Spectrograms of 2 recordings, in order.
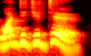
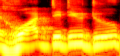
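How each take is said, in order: First: WHAT DID YOU DO run together, "di-joo"; quicker, blended "what di-joo do"; linked pronunciation. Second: WHAT DID YOU DO slow, each word separate. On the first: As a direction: glide "did you" into a j sound. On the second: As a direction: textbook "what, did, you, do" without blending. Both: Shown as a demonstration. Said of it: "বনাম".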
